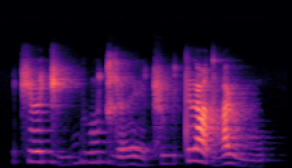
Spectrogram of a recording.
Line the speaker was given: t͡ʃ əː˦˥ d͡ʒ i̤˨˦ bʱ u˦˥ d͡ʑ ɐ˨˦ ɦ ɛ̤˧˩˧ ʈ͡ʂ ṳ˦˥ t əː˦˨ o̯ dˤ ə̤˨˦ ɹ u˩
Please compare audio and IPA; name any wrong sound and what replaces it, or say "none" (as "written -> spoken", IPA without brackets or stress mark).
ɐ˨˦ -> ə˨˦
